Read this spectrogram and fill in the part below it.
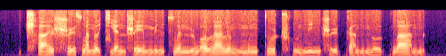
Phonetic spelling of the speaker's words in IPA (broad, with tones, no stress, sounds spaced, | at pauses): ʈ͡ʂʰ a˨˩ ɪ̯ ʂ ɻ̩˧˥ s w a˧ n ɤ˨˩ t͡ɕ j ɛ˥ n ʂ e˥ ɪ̯ m y˥˩ n t͡s w ə˧˥ n ɻ w ɔ˥ l ä˧˥ l ʊ˨˩ ŋ m ʊ˥ ŋ t̪ u˥ ʈ͡ʂʰ u˨˩ n̪ i˥ ŋ ʂ ɻ̩˧˥ k a˨˩ n n̪ o˥˧ ʊ̯ k w a˥˩ n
